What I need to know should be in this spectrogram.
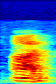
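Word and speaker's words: hour: क्योंकि एच यहाँ पे साइलेंट है, और जो साउंड आ रहा है वो आ का आ रहा है, इसलिए यहाँ पे एन लगाएंगे।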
